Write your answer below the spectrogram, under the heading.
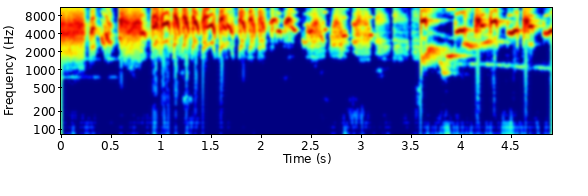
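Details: Crested jay singing, played to provoke birds into calling back: a dense, harsh chattering run of rapid notes, then clearer high chips and a short falling whistle.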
